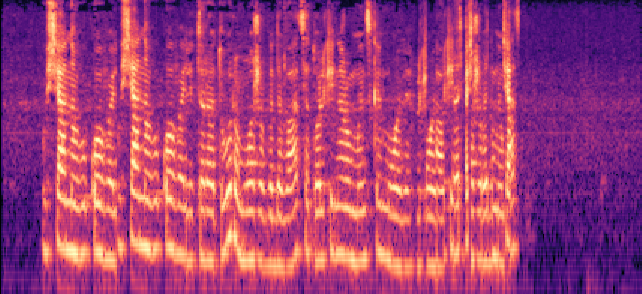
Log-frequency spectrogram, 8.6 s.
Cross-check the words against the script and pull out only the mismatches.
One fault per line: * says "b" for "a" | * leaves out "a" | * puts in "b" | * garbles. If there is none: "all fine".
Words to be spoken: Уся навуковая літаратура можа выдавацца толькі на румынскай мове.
* puts in "уся навуковая"
* garbles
